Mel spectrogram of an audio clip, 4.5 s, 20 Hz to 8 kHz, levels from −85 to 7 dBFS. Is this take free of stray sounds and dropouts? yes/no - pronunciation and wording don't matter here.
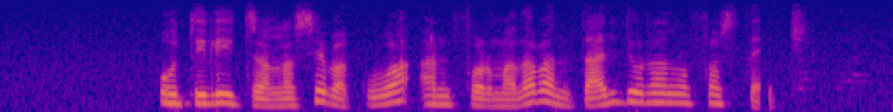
no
